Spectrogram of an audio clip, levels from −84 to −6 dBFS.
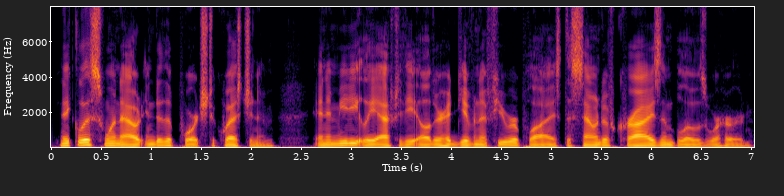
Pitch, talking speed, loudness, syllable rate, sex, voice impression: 95 Hz, 230 wpm, -19 LUFS, 6.2 syllables/s, male, masculine, adult-like, clear, fluent, cool, intellectual, slightly mature, wild, slightly strict, slightly sharp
